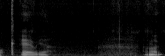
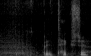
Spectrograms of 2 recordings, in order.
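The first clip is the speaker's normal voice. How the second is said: slow, softer whispered phrase; hushed slow aside; 4 semitones higher, 12 dB quieter, slower than usual. Real, not acted. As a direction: draw it out in a whisper. Whispered word while painting.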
